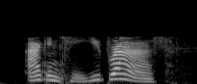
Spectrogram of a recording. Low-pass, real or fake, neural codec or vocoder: 3.6 kHz; real; none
